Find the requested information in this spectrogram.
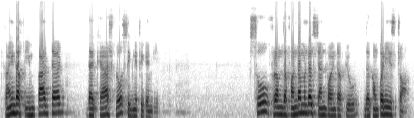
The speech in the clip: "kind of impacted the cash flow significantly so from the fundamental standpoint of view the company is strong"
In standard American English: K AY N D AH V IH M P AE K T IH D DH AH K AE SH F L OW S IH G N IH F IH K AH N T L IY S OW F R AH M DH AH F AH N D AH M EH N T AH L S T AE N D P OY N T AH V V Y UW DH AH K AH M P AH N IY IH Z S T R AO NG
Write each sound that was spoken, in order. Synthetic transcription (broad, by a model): K AY N D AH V IH M P AE K T IH D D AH K AE SH F L OW S IH G N IH F IH K AH N T L IY S OW F R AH M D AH F AH N D AH M EH N T AH L S T AE N D P OY N T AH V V Y UW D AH K AH M P AH N IY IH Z S T R AO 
